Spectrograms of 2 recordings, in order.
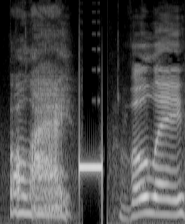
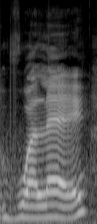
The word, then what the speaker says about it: Voile: time i was saying voile but they are not a french company they're actually a utah based company and these are made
